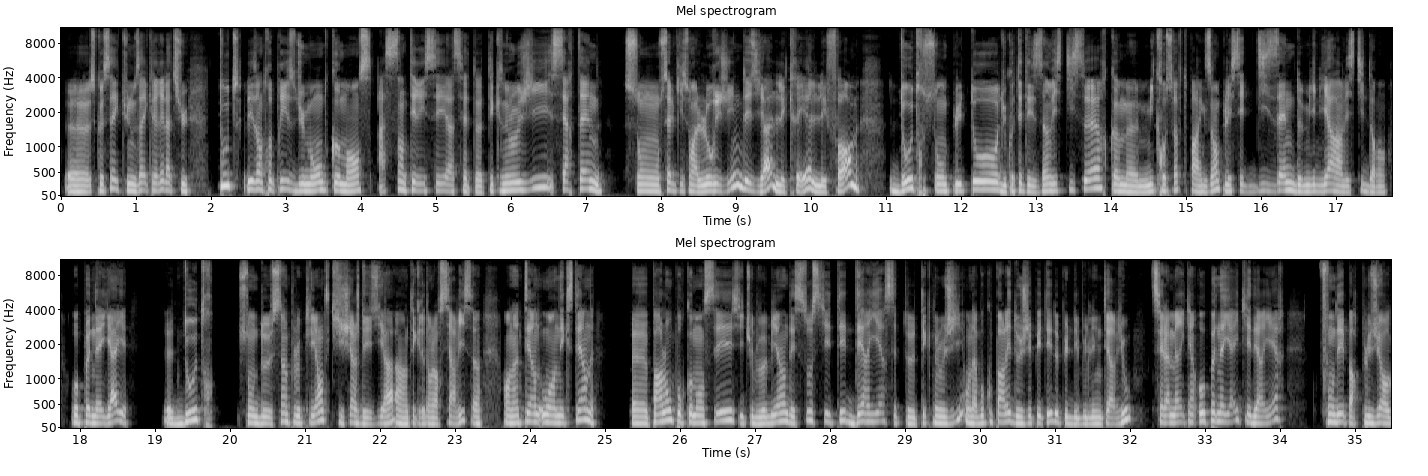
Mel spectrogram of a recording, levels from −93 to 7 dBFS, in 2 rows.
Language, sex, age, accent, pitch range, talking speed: French, male, 20-39, French, 130-165 Hz, 185 wpm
